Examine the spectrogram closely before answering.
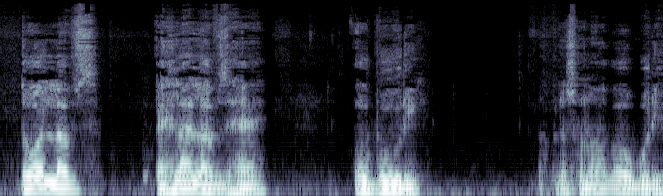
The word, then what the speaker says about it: عبوری: عبوری غلط تلفظ ہے، درست تلفظ ہے عبوری. آپ لغت بھی دیکھیے گا، لغت میں عبوری ہے، عین پہ پیش ہے. کیا ہے؟ عبوری.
